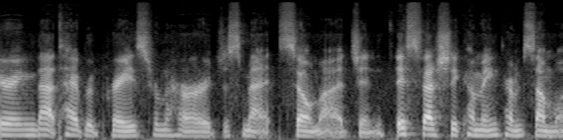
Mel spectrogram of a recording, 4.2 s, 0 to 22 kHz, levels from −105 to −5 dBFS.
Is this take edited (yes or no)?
yes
